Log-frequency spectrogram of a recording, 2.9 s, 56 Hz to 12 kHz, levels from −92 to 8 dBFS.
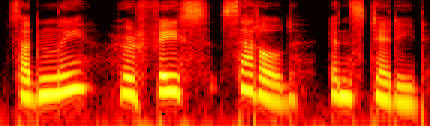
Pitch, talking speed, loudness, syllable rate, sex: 205 Hz, 125 wpm, -19 LUFS, 4.2 syllables/s, female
